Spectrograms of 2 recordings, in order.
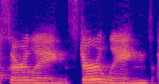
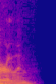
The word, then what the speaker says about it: Serling: And this is also Rod Sterling's, I think I've been missing. – Serling.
